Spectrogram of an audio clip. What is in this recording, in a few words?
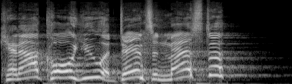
Can I Call You A Dancin' Master (Echo); DDR Extreme SFX; evaluation aaa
